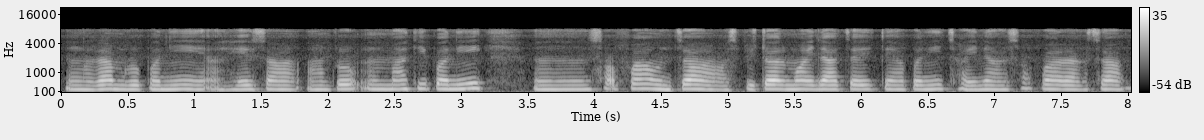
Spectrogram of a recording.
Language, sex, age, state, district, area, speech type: Nepali, female, 30-45, West Bengal, Kalimpong, rural, spontaneous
